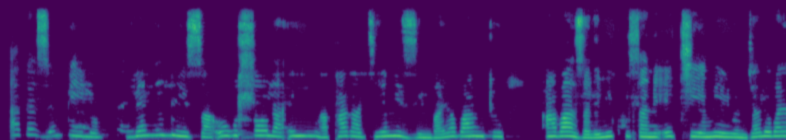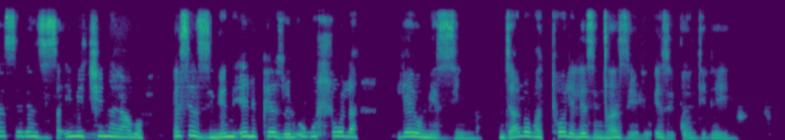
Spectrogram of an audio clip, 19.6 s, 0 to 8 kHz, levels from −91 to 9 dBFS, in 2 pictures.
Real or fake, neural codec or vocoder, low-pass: real; none; 7.2 kHz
